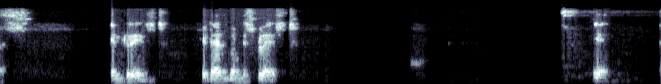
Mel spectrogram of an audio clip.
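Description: A middle-aged man speaks calmly into a microphone over an online call, in short phrases.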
